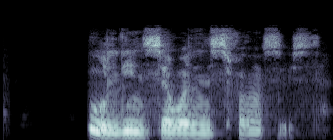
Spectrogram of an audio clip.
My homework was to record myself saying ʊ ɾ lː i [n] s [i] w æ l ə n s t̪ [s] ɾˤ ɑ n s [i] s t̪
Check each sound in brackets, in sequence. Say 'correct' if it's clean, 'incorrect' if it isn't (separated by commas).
correct, incorrect, incorrect, correct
